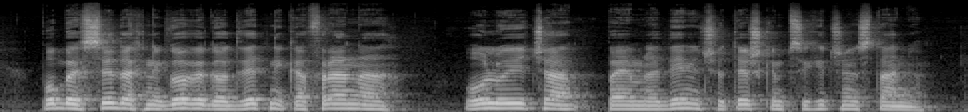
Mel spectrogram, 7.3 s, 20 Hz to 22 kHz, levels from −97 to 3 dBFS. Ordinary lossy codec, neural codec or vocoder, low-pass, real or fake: none; none; 19.8 kHz; real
